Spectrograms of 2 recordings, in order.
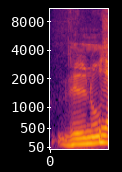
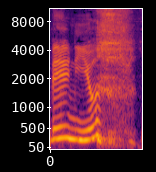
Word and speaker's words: Vilnius: Das erste eigene Kochbuch, Vilnius, ja. Hauptstadt von Litauen, nur mal noch mal kurz erwähnt. – Sehr gut ausgesprochen. – Danke. – Toll. Du, so viele sagen Vilnius.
